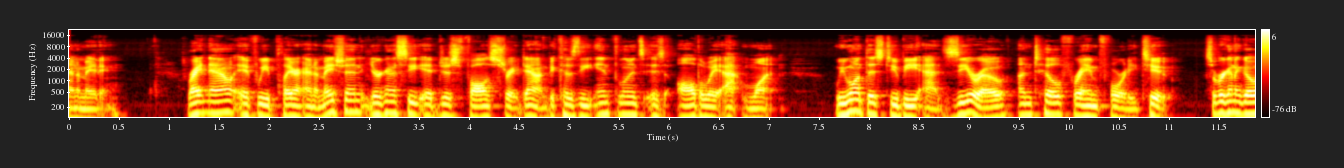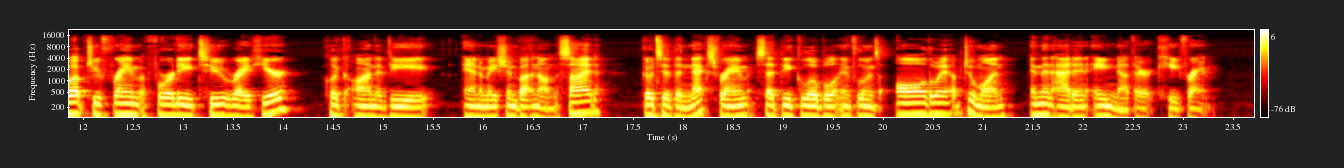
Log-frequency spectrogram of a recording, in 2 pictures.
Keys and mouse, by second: 2.0 space, 3.6 space, 4.6 click, 7.9 click, 11.2 ctrl+s, 11.5 click, 12.9 click, 13.0 click, 15.2 click, 17.6 Right, 19.6 click, 21.4 click.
